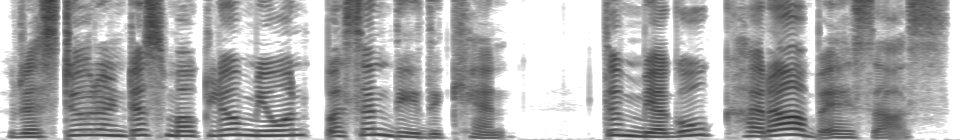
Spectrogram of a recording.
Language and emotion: Kashmiri, sad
